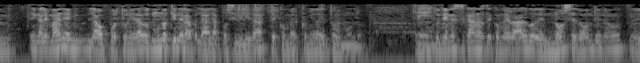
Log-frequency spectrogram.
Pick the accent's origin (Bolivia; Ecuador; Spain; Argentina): Ecuador; now in Germany; nosotros somos ecuatorianos más que alemanes, creo yo.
